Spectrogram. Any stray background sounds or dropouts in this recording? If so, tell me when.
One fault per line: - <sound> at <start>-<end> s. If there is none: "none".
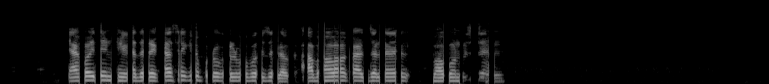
none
